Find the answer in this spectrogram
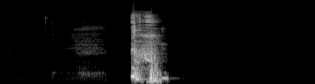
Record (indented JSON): {
  "cough_length": "3.2 s",
  "cough_amplitude": 32768,
  "cough_signal_mean_std_ratio": 0.25,
  "survey_phase": "beta (2021-08-13 to 2022-03-07)",
  "age": "18-44",
  "gender": "Female",
  "wearing_mask": "No",
  "symptom_fatigue": true,
  "smoker_status": "Never smoked",
  "respiratory_condition_asthma": false,
  "respiratory_condition_other": false,
  "recruitment_source": "REACT",
  "submission_delay": "3 days",
  "covid_test_result": "Negative",
  "covid_test_method": "RT-qPCR",
  "influenza_a_test_result": "Negative",
  "influenza_b_test_result": "Negative"
}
